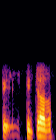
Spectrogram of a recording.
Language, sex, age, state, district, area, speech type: Odia, male, 18-30, Odisha, Ganjam, urban, conversation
